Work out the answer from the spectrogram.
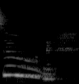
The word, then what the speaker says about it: Sun: stuff this is a soon style spelled sun pronounced soon style of tai chi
